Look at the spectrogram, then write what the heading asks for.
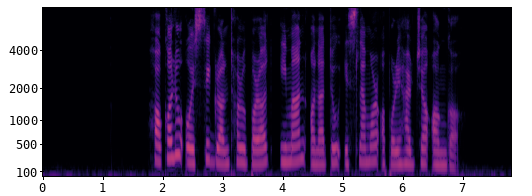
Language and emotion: Assamese, neutral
